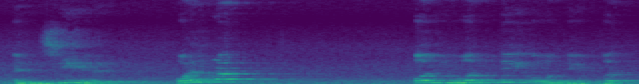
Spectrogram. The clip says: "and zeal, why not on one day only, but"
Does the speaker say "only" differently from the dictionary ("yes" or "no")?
yes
